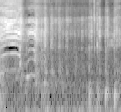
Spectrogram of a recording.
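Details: Vasilisa, a pet red fox, greeting her keeper on an ordinary morning when breakfast is brought: a short, high, harmonic whine rising and wavering for under half a second, then quieter rustling and faint soft sounds.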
